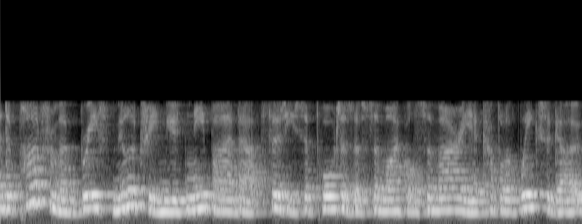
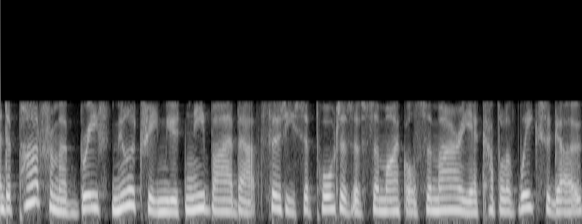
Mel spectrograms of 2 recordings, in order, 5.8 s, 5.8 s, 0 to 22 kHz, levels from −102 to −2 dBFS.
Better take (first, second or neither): second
